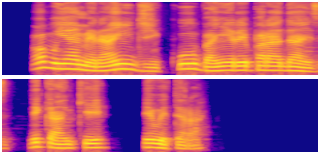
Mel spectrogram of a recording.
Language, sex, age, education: Igbo, female, 15-29, tertiary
